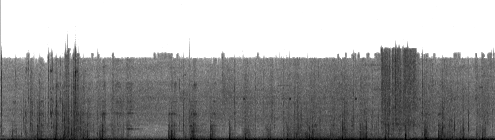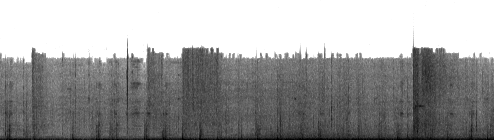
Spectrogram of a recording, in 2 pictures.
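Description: Heavy boots thud on a metal floor at a running pace.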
